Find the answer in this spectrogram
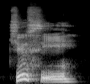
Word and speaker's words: Jousy: Hi guys, my name is Jousy. It's spelled Jousy, not like it sounds, but yeah, that's how you pronounce it.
